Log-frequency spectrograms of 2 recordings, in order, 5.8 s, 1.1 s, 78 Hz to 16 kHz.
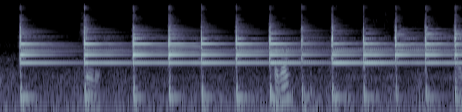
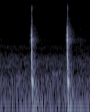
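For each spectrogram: First: Steady stone-on-stone strikes, each ringing clearly near 800 Hz like a small bell: a ringing rock. Second: Two sharp, dry clicks that stop at once: the normal dull sound of ordinary rock, with no ring.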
